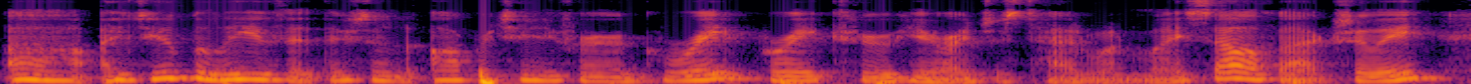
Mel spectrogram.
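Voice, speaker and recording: A woman's voice: low voice, very animated, a little fast, lo-fi sound, noisy background. A woman astrologer with a stuffy nose from a cold, talking through a forecast in a meandering, thinking-aloud way.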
